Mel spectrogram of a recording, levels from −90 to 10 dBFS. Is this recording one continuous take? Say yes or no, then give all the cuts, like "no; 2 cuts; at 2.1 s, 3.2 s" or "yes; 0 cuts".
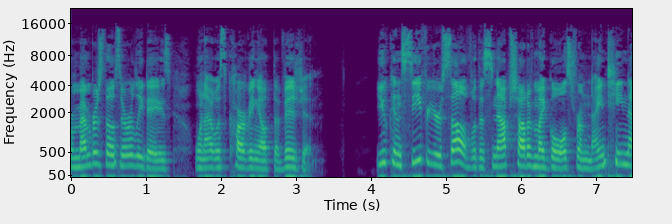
yes; 0 cuts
